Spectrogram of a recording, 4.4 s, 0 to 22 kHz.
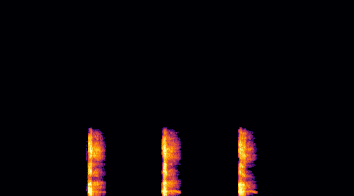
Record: {"three_cough_length": "4.4 s", "three_cough_amplitude": 29511, "three_cough_signal_mean_std_ratio": 0.17, "survey_phase": "beta (2021-08-13 to 2022-03-07)", "age": "18-44", "gender": "Male", "wearing_mask": "No", "symptom_none": true, "smoker_status": "Never smoked", "respiratory_condition_asthma": false, "respiratory_condition_other": false, "recruitment_source": "Test and Trace", "submission_delay": "2 days", "covid_test_result": "Positive", "covid_test_method": "RT-qPCR", "covid_ct_value": 26.1, "covid_ct_gene": "S gene", "covid_ct_mean": 26.5, "covid_viral_load": "2100 copies/ml", "covid_viral_load_category": "Minimal viral load (< 10K copies/ml)"}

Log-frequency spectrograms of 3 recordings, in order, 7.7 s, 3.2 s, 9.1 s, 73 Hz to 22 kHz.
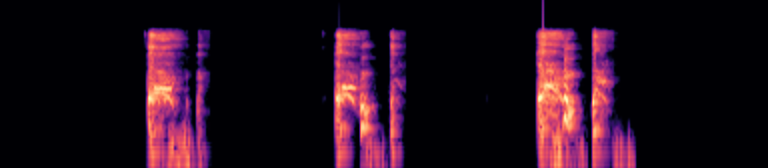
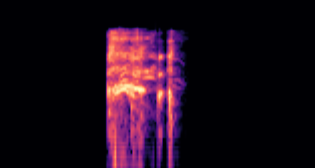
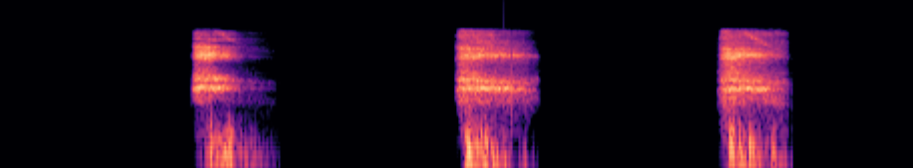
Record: {"three_cough_length": "7.7 s", "three_cough_amplitude": 32768, "three_cough_signal_mean_std_ratio": 0.32, "cough_length": "3.2 s", "cough_amplitude": 31174, "cough_signal_mean_std_ratio": 0.36, "exhalation_length": "9.1 s", "exhalation_amplitude": 28816, "exhalation_signal_mean_std_ratio": 0.34, "survey_phase": "alpha (2021-03-01 to 2021-08-12)", "age": "65+", "gender": "Female", "wearing_mask": "No", "symptom_none": true, "smoker_status": "Ex-smoker", "respiratory_condition_asthma": false, "respiratory_condition_other": false, "recruitment_source": "REACT", "submission_delay": "1 day", "covid_test_result": "Negative", "covid_test_method": "RT-qPCR"}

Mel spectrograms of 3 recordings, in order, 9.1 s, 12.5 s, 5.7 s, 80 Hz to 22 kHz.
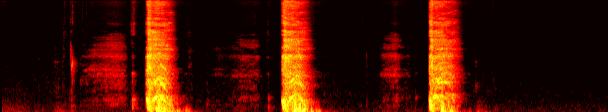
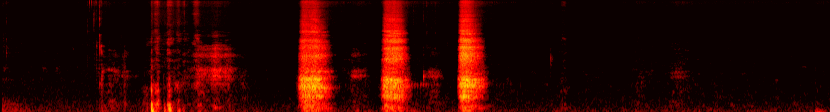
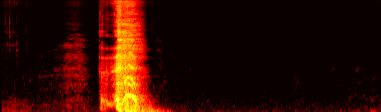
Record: {"three_cough_length": "9.1 s", "three_cough_amplitude": 32767, "three_cough_signal_mean_std_ratio": 0.29, "exhalation_length": "12.5 s", "exhalation_amplitude": 8087, "exhalation_signal_mean_std_ratio": 0.26, "cough_length": "5.7 s", "cough_amplitude": 32768, "cough_signal_mean_std_ratio": 0.22, "survey_phase": "beta (2021-08-13 to 2022-03-07)", "age": "65+", "gender": "Male", "wearing_mask": "No", "symptom_abdominal_pain": true, "symptom_fatigue": true, "symptom_fever_high_temperature": true, "symptom_headache": true, "symptom_change_to_sense_of_smell_or_taste": true, "symptom_loss_of_taste": true, "smoker_status": "Ex-smoker", "respiratory_condition_asthma": false, "respiratory_condition_other": false, "recruitment_source": "Test and Trace", "submission_delay": "2 days", "covid_test_result": "Positive", "covid_test_method": "RT-qPCR"}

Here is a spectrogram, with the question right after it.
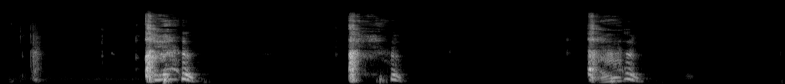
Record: {"three_cough_length": "7.9 s", "three_cough_amplitude": 26794, "three_cough_signal_mean_std_ratio": 0.26, "survey_phase": "beta (2021-08-13 to 2022-03-07)", "age": "65+", "gender": "Female", "wearing_mask": "No", "symptom_cough_any": true, "symptom_shortness_of_breath": true, "symptom_fatigue": true, "symptom_onset": "5 days", "smoker_status": "Never smoked", "respiratory_condition_asthma": false, "respiratory_condition_other": false, "recruitment_source": "REACT", "submission_delay": "1 day", "covid_test_result": "Negative", "covid_test_method": "RT-qPCR"}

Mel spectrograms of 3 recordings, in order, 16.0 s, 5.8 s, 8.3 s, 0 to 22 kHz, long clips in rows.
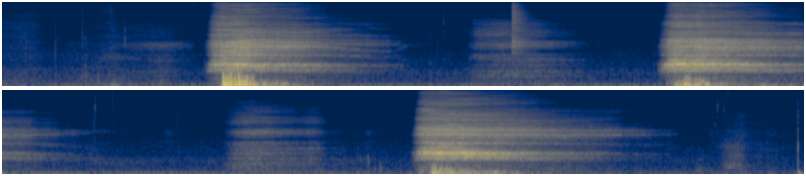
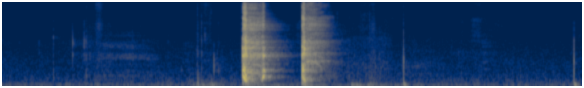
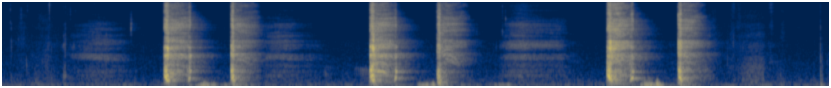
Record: {"exhalation_length": "16.0 s", "exhalation_amplitude": 7035, "exhalation_signal_mean_std_ratio": 0.33, "cough_length": "5.8 s", "cough_amplitude": 10448, "cough_signal_mean_std_ratio": 0.17, "three_cough_length": "8.3 s", "three_cough_amplitude": 12556, "three_cough_signal_mean_std_ratio": 0.25, "survey_phase": "alpha (2021-03-01 to 2021-08-12)", "age": "45-64", "gender": "Female", "wearing_mask": "No", "symptom_none": true, "smoker_status": "Never smoked", "respiratory_condition_asthma": false, "respiratory_condition_other": false, "recruitment_source": "REACT", "submission_delay": "2 days", "covid_test_result": "Negative", "covid_test_method": "RT-qPCR"}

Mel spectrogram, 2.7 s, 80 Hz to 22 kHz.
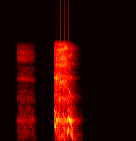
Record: {"cough_length": "2.7 s", "cough_amplitude": 29860, "cough_signal_mean_std_ratio": 0.32, "survey_phase": "beta (2021-08-13 to 2022-03-07)", "age": "65+", "gender": "Female", "wearing_mask": "No", "symptom_none": true, "smoker_status": "Ex-smoker", "respiratory_condition_asthma": false, "respiratory_condition_other": false, "recruitment_source": "REACT", "submission_delay": "2 days", "covid_test_result": "Negative", "covid_test_method": "RT-qPCR"}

